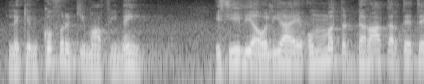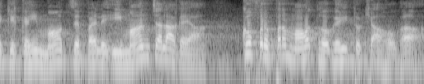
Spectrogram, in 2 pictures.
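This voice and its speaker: A fairly high-voiced man delivers a fervent religious sermon, his voice swinging between loud cries and hushed, low lines. He chants scripture verses slowly and at length. A long reverb trails his words around a large hall. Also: a little hiss or hum. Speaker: preacher.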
